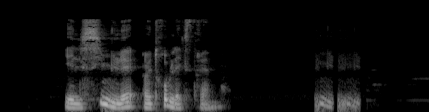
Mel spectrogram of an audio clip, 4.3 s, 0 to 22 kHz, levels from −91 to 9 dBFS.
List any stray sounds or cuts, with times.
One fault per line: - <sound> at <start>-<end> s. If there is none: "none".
- laugh at 3.1-3.6 s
